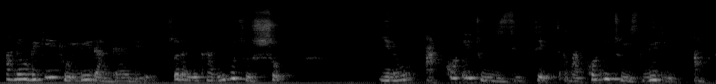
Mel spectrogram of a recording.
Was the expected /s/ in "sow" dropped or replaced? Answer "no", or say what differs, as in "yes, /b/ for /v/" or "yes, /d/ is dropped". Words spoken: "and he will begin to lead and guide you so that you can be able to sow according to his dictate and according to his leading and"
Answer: yes, /ʃ/ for /s/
